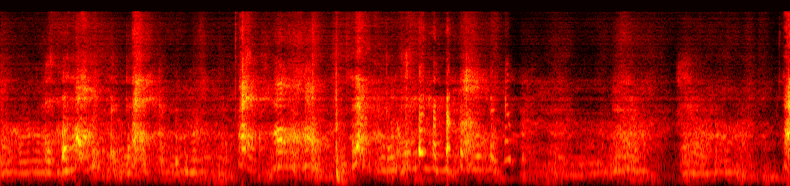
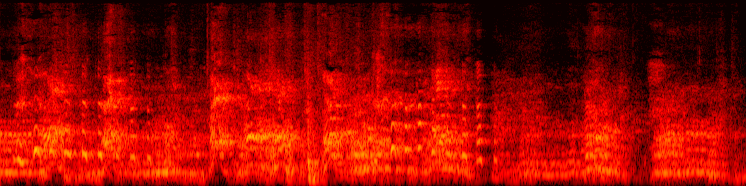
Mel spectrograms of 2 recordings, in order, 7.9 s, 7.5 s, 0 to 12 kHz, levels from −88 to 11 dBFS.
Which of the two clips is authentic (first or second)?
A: second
